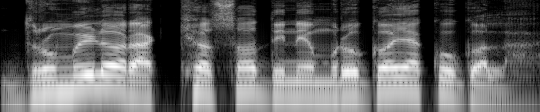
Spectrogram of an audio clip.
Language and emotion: Odia, neutral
